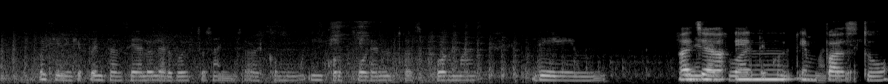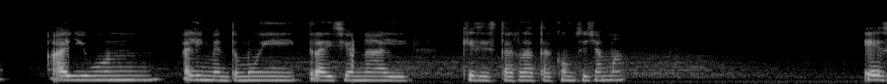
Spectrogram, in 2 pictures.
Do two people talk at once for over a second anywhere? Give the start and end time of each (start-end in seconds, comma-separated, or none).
6.8-8.6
